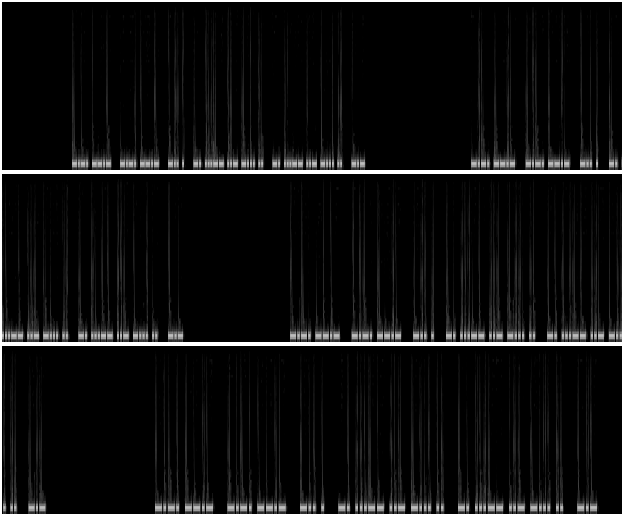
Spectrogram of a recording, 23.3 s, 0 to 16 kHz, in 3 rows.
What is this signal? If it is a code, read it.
Morse code, heard as a keyed tone, about 58 wpm, 700 Hz. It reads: CQ CQ DE N3UBI N3UBI K CQ CQ DE N3UBI N3UBI K CQ CQ DE N3UBI N3UBI K CQ CQ DE N3UBI N3UBI K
